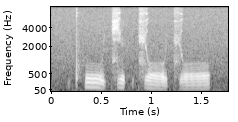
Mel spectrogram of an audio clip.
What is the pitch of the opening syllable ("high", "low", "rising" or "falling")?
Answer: falling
